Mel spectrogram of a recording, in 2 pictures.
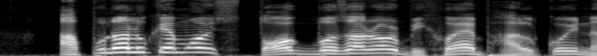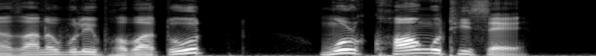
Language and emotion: Assamese, angry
